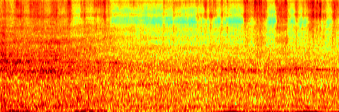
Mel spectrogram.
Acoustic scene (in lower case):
residential area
